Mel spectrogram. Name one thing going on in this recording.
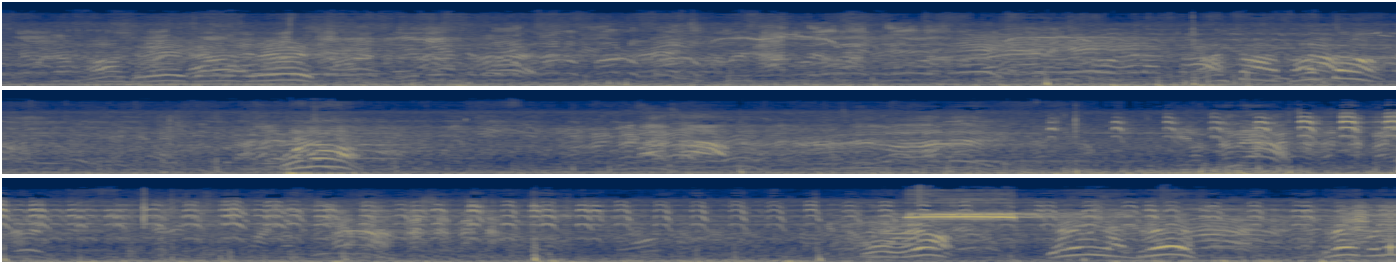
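Young players shout and call to each other outdoors.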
